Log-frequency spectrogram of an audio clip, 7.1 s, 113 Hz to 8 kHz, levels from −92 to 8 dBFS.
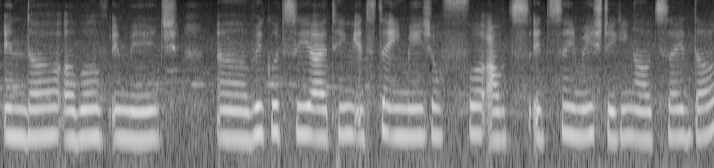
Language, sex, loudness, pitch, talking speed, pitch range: English, female, -17 LUFS, 255 Hz, 185 wpm, 245-265 Hz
